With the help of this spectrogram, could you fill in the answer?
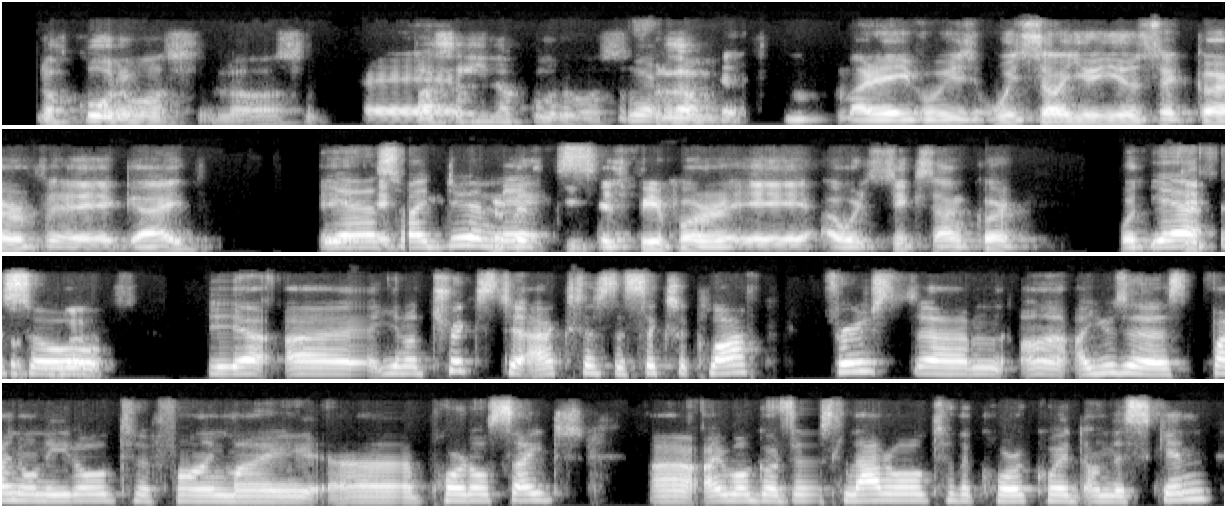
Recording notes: This is the Audio Replay of the 2022 ISAKOS Webinar with SLARD presented in Spanish!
